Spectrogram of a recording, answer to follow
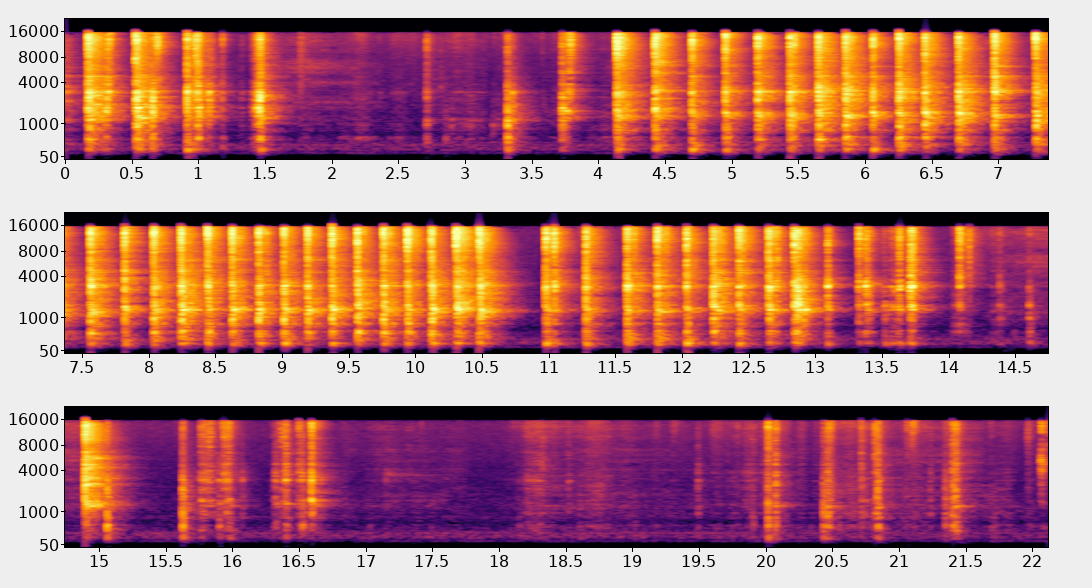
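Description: A kitchen knife stabbed again and again into the metal lid of a tin can to punch it open: sharp metallic strikes, a few at first, then a fast steady run of about four or five a second through the middle, thinning out to scattered single stabs near the end.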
